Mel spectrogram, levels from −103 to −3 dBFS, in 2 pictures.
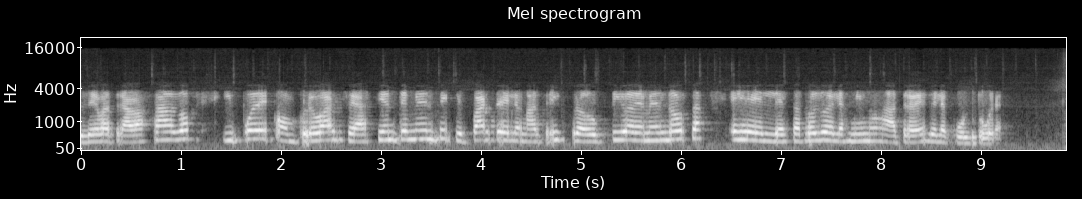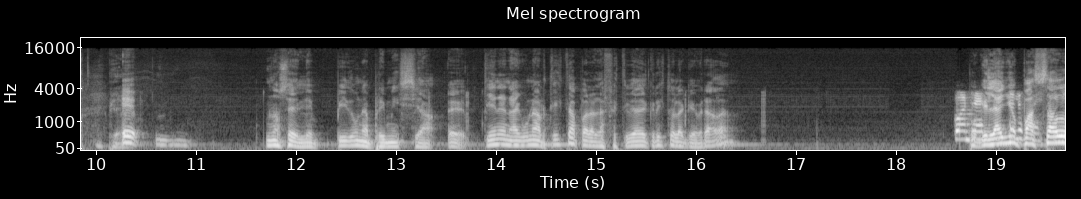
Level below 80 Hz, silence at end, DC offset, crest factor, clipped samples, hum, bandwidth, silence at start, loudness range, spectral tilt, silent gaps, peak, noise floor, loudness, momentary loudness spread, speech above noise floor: -46 dBFS; 0 s; under 0.1%; 14 dB; under 0.1%; none; 15 kHz; 0 s; 10 LU; -5.5 dB/octave; none; -2 dBFS; -53 dBFS; -16 LUFS; 12 LU; 37 dB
